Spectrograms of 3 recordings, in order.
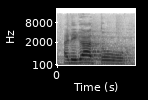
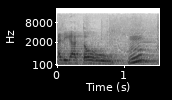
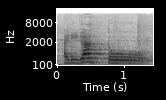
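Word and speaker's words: ありがとう: Por ejemplo, esta palabra que todos conocemos que es gracias, es arigato. No es arigato. Arigato.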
